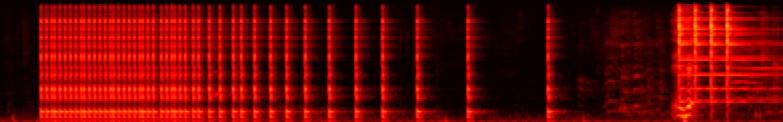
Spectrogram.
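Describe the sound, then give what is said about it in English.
A prize wheel clicks rapidly as it spins, its ticking gradually slowing and stopping, followed by a bright, ringing triple bell ding, loud with no talking. “Triple bell.”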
